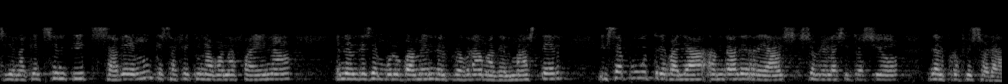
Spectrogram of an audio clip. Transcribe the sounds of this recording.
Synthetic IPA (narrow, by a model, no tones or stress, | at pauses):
ziənakɛt̪sənt̪it̪saβɛmkəsafet̪unəβɔnəfaɛnə | ənəlˠd̪əzəmbulupamend̪əlˠpɾuɣ̞ɾaməðəlˠmast̪eɾ | isapuɣut̪ːɾəβaʎaʔəmd̪aðərealˠsːoβ̞ɾələsit̪uasio | ðəlˠpɾufəsuɾa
